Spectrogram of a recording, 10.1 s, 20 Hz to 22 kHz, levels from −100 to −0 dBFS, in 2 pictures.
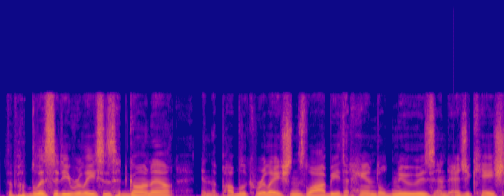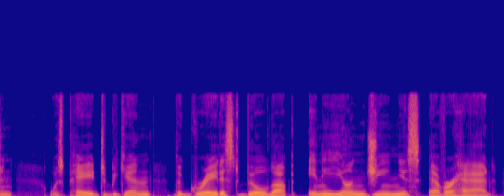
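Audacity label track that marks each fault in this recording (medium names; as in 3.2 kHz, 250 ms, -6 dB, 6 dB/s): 4.540000	4.540000	dropout 2.2 ms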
